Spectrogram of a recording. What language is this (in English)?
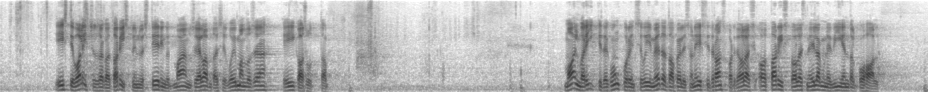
Estonian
